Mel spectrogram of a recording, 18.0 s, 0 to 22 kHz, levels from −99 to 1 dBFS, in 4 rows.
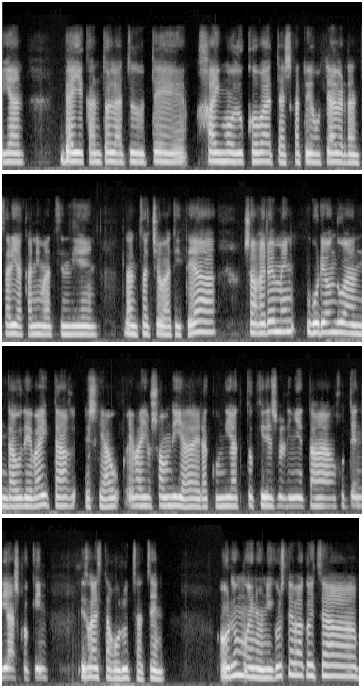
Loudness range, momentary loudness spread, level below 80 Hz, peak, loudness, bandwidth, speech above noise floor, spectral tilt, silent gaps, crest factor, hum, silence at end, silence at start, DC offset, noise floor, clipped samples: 2 LU; 7 LU; -50 dBFS; 0 dBFS; -15 LUFS; 11.5 kHz; 40 dB; -5 dB/octave; none; 14 dB; none; 0 s; 0 s; under 0.1%; -55 dBFS; under 0.1%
